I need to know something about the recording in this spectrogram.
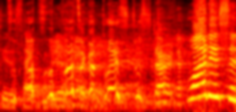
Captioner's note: laughs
